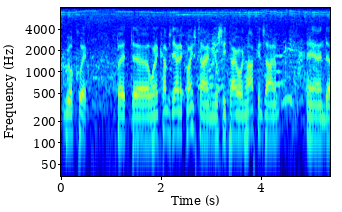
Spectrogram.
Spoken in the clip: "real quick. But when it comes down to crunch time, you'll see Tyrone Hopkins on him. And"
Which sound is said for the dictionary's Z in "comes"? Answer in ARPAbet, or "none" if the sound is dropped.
Z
